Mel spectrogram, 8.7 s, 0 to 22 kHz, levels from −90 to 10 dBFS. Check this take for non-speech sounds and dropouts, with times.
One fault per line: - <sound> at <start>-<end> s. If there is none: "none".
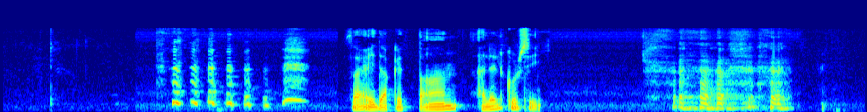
- laugh at 1.6-3.1 s
- laugh at 6.4-8.0 s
